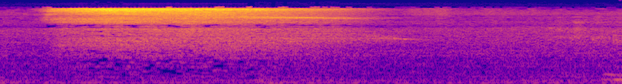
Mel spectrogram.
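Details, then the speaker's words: Rotary evaporator with rotation stopped and the vacuum turned off: a sharp rush of air hiss swells and fades within about a second as the vacuum is broken; a normal vacuum release before removing the flask. "Turn the thing. Break the vacuum, right? And listen very carefully. You'll hear a sound."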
